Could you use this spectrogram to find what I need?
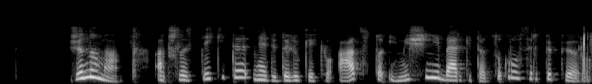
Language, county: Lithuanian, Kaunas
